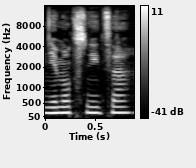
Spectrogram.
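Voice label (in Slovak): "nemocnica", Slovak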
